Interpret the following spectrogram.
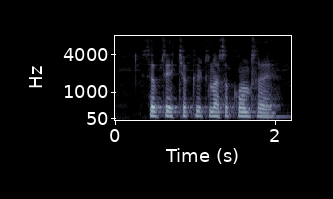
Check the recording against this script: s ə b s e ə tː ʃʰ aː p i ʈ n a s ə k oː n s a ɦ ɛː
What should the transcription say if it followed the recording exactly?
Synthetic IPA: s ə b s e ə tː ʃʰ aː k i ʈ n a s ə k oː n s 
